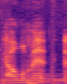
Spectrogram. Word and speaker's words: LMNT: like Element, and that's spelled L-M-N-T.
